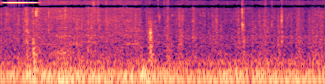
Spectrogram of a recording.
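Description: Low, steady rumble of a pickup truck heard from inside its cab as it rolls slowly across a pasture, with a few faint ticks and knocks.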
